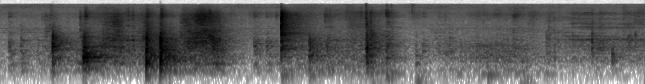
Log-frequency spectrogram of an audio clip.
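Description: A cutting board and kitchen knife being handled on a kitchen worktop: about six sharp knocks and clatters in the first four seconds, with a brief scrape about two seconds in.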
